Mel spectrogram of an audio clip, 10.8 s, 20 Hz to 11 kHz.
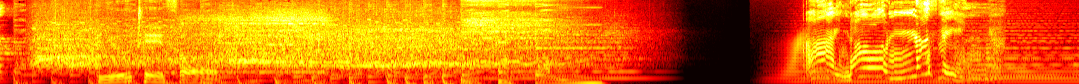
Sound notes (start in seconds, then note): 1.6 applause; 2.5 cheering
